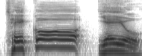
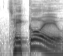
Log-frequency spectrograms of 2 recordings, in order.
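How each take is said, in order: First: The final vowel begins with a y-glide. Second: The final vowel has no y-glide. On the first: "It's easier to say eo than yeo" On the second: "that's just a lazy pronunciation thing"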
